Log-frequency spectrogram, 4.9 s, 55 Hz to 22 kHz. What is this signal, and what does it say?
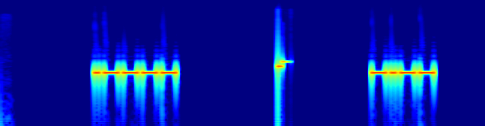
Morse code, heard as a keyed tone, about 25 wpm, 700 Hz. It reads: 1 Y
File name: Single-Letter-Number-25wpm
